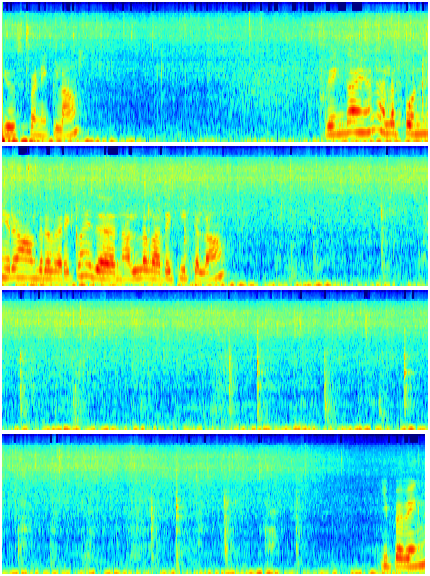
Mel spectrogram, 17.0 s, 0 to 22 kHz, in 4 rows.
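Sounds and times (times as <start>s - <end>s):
shallots sizzling in oil: 0.0s - 17.0s
spatula clicking and scraping: 3.9s - 16.0s.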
